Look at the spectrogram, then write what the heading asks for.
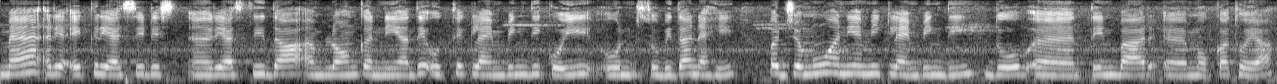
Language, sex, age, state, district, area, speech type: Dogri, female, 18-30, Jammu and Kashmir, Reasi, urban, spontaneous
